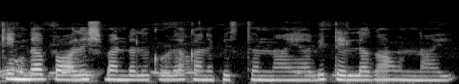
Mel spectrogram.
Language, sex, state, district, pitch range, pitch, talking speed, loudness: Telugu, female, Telangana, Mahabubabad, 200-220 Hz, 210 Hz, 105 wpm, -16 LUFS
